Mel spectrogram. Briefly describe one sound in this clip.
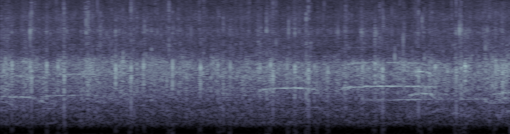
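An audience claps loudly in a large hall.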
